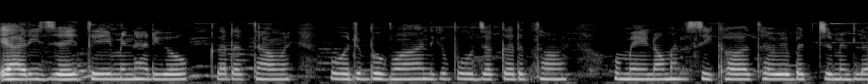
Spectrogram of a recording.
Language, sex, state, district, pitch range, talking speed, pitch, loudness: Chhattisgarhi, female, Chhattisgarh, Raigarh, 235-250 Hz, 140 wpm, 245 Hz, -21 LUFS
